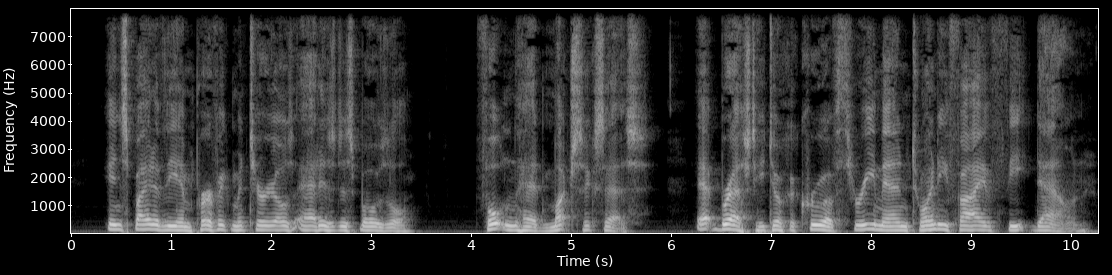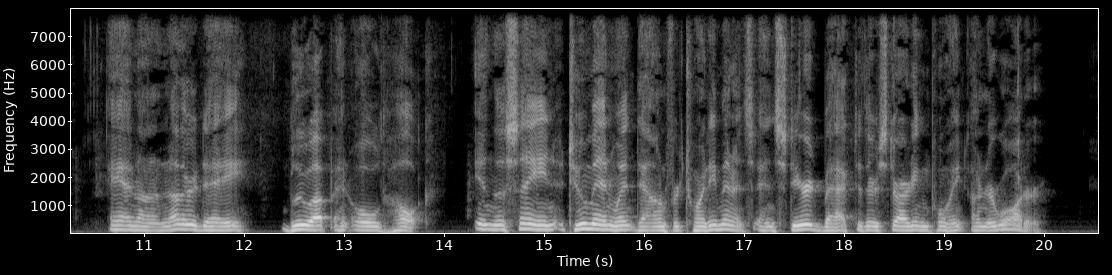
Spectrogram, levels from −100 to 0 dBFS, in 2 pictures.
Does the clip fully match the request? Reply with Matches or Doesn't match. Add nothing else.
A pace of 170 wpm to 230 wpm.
Doesn't match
